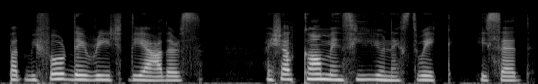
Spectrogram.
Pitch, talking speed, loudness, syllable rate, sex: 210 Hz, 180 wpm, -20 LUFS, 5.1 syllables/s, female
